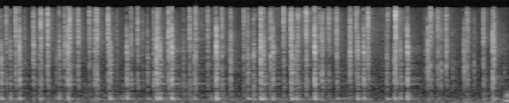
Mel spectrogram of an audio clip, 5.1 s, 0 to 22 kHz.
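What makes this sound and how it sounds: Long nails tap rapidly on top of a hollow stainless steel cylinder canister lying on its side on a wooden table. The quick, clicky taps have bright metallic edges over a low, hollow tone near 190 Hz. Each tap dies away almost at once.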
